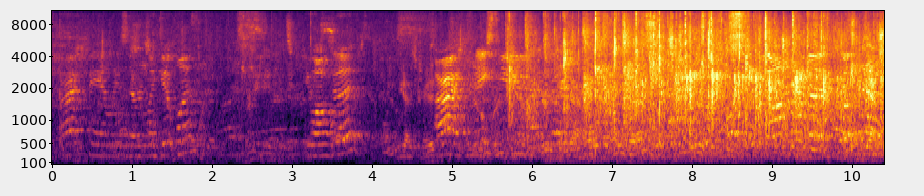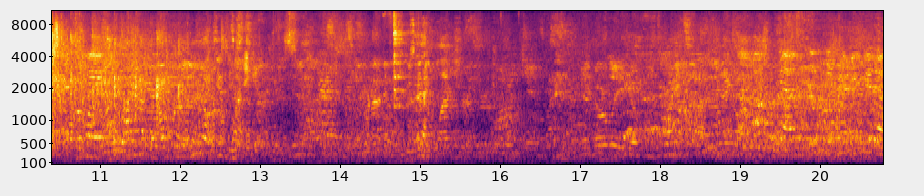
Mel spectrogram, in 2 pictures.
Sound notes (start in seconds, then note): 5.6 audience clapping; 6.1 group chattering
